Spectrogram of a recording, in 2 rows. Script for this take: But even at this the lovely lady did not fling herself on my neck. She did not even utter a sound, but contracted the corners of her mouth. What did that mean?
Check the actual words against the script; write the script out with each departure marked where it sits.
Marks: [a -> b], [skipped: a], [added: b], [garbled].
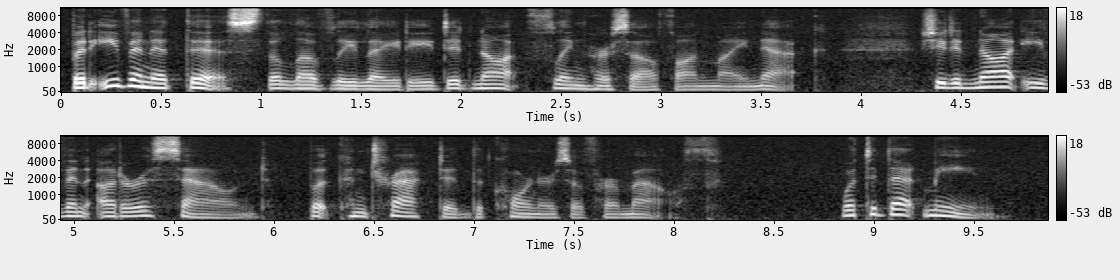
But even at this the lovely lady did not fling herself on my neck. She did not even utter a sound, but contracted the corners of her mouth. What did that mean?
